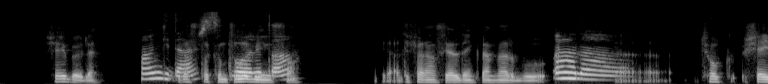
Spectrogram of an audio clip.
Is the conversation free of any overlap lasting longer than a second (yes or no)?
no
